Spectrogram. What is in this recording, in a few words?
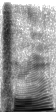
"chung9", taiwanese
